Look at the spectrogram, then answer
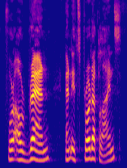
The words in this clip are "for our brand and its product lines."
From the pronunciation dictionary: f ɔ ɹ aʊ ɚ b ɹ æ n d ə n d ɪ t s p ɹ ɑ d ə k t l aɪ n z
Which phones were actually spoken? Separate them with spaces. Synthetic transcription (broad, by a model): f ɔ ɹ aʊ ɚ b ɹ æ n d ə n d ɪ t s p ɹ ɑ d ə k t l aɪ n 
